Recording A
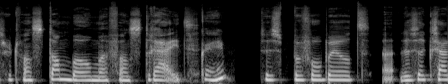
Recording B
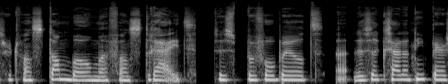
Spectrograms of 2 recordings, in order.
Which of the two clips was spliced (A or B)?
B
